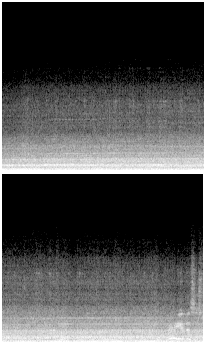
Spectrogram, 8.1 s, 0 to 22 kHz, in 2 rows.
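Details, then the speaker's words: Classic displacement powerboat inboard, rated 3,200 rpm, under way at 2,500 rpm (about 8.5 knots), heard in the cabin near the engine: steady, even low drone with water rush, no knocks or misses, normal cruising. "this is 2,500 RPMs. This gives me about 8.5 knots."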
